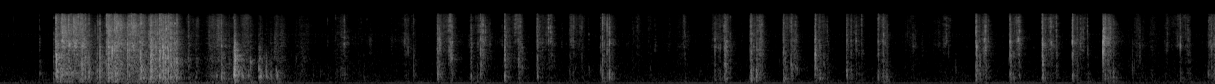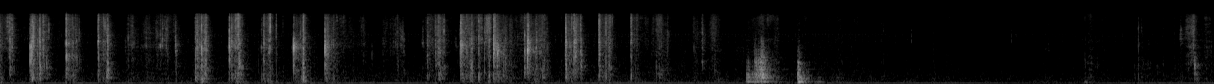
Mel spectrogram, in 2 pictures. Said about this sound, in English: So let's pull some tarot and go deeper.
